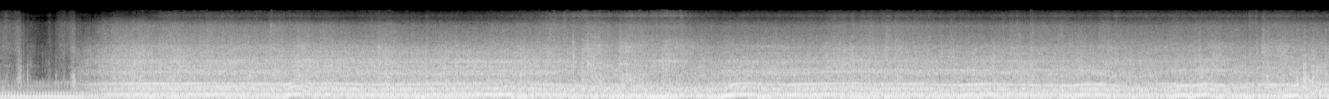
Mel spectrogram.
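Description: A snowmobile engine drones as the snowmobile rides along a trail.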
